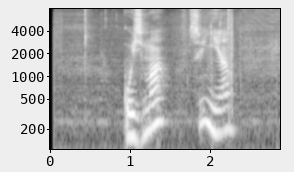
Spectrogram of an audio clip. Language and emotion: Russian, neutral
